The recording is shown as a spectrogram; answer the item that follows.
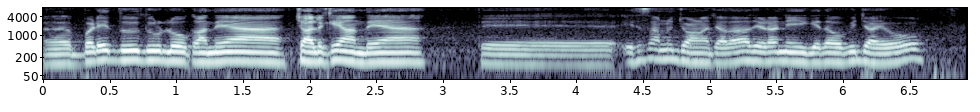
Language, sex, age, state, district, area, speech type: Dogri, male, 18-30, Jammu and Kashmir, Kathua, rural, spontaneous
